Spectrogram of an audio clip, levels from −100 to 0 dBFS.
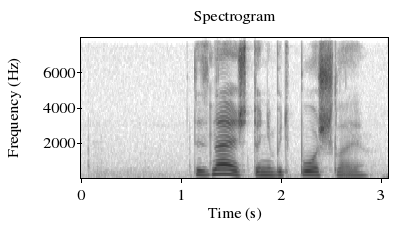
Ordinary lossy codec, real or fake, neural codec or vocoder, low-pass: none; real; none; none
